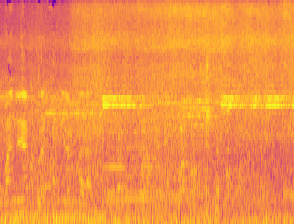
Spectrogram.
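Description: Busy street-market din: voices of people close by over a steady low rumble of traffic, with high steady tones sounding about halfway in and again near the end.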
